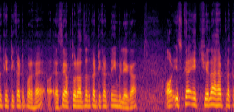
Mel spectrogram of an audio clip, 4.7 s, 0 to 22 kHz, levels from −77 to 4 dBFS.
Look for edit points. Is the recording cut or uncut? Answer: uncut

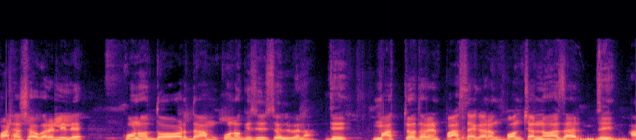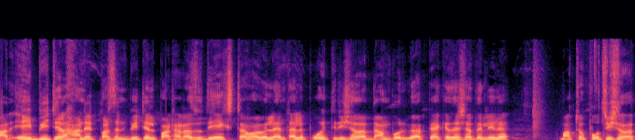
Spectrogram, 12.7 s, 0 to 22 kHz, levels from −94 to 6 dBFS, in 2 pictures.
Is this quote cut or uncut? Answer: uncut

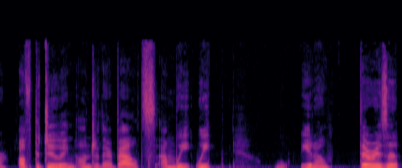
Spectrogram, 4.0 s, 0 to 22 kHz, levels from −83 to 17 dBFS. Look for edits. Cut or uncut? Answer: uncut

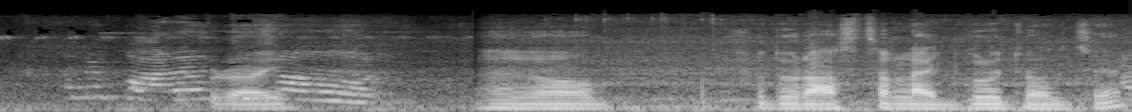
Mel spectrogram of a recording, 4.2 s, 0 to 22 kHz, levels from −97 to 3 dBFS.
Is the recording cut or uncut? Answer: cut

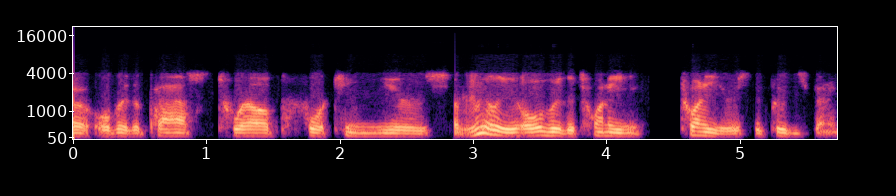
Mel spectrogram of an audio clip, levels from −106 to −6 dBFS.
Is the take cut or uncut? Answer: cut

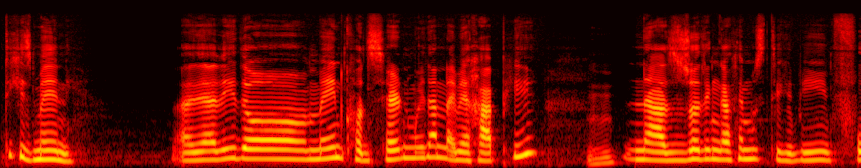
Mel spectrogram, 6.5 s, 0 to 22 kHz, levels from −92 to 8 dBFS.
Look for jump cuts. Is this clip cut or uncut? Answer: uncut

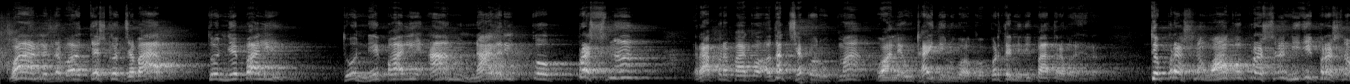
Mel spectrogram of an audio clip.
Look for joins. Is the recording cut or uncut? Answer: uncut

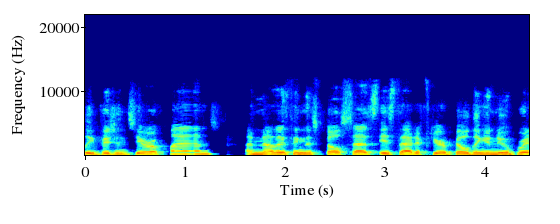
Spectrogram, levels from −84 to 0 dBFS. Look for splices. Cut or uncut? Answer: cut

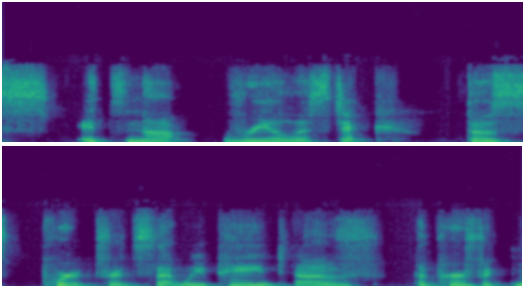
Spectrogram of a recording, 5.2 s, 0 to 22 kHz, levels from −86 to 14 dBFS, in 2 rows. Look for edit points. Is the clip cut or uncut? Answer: uncut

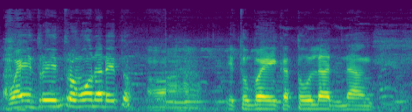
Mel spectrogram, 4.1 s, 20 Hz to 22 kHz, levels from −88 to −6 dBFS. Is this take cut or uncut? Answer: cut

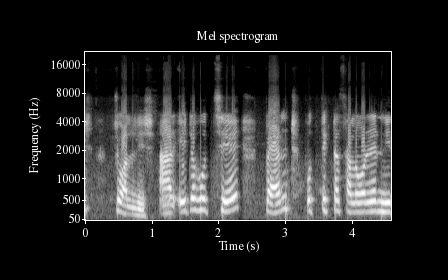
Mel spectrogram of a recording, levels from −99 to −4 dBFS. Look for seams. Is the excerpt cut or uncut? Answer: cut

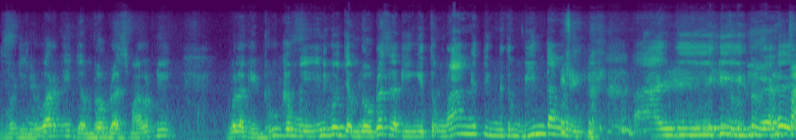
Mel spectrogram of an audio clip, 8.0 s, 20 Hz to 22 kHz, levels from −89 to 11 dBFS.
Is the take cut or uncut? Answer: uncut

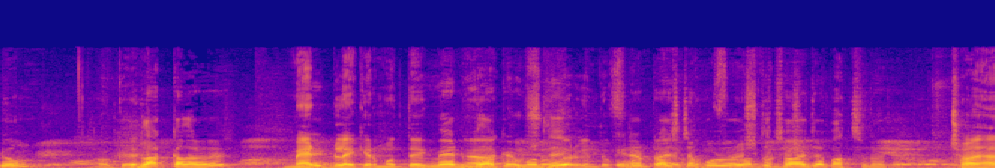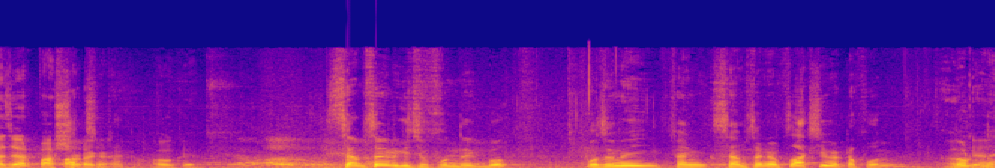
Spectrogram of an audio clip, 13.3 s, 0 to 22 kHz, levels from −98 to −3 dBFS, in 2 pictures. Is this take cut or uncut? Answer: uncut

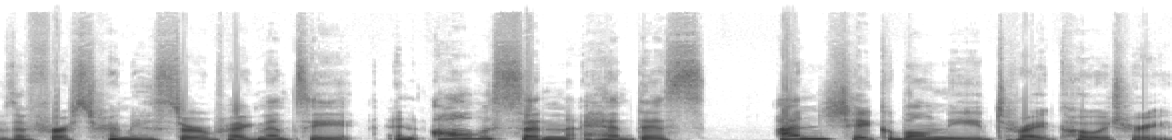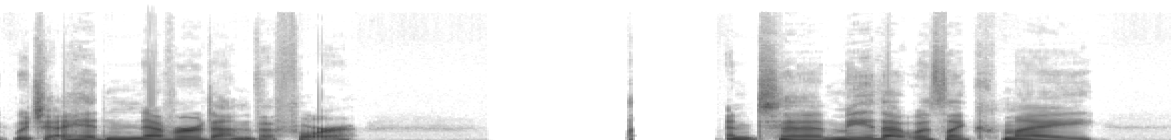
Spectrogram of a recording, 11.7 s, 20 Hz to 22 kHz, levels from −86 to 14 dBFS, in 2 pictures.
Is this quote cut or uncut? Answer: cut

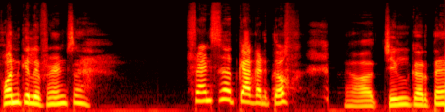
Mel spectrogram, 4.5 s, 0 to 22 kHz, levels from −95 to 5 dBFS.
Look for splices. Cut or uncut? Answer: uncut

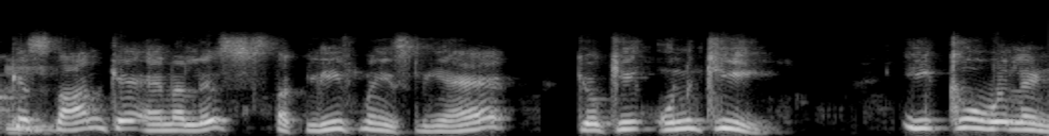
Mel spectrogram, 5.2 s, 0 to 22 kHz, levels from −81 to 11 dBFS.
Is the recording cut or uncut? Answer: uncut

